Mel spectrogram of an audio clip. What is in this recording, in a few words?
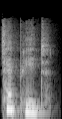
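"tepid", British English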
